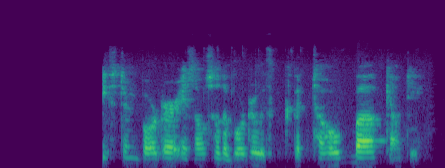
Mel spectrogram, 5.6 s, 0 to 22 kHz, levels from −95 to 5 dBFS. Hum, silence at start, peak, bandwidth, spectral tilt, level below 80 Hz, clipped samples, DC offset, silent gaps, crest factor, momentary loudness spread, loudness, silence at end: none; 1.3 s; -6 dBFS; 7 kHz; -3.5 dB/octave; -80 dBFS; under 0.1%; under 0.1%; none; 22 dB; 16 LU; -27 LUFS; 0.35 s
